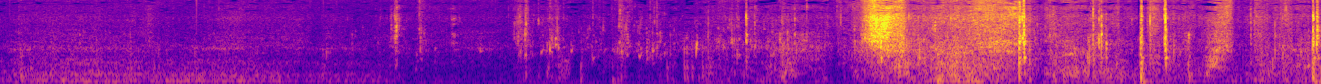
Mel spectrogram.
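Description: Water sloshing and splashing against an inflatable boat under way on a river, with sharper splashes and slaps about four seconds in.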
